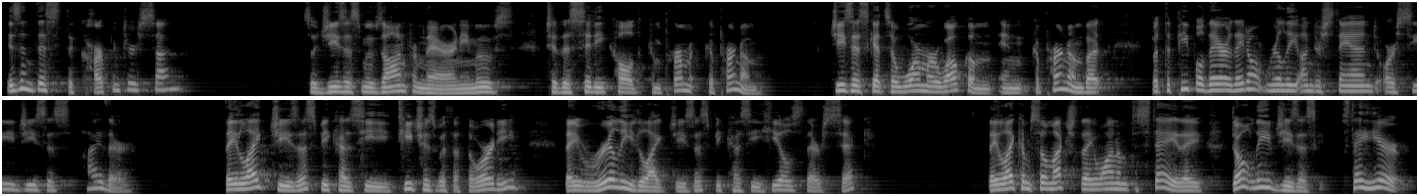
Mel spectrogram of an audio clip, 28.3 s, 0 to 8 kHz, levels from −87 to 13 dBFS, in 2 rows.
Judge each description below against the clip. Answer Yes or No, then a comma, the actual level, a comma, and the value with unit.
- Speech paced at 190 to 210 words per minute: No, average, 155 wpm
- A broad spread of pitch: Yes, wide, 6.9 semitones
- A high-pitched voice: No, medium, 145 Hz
